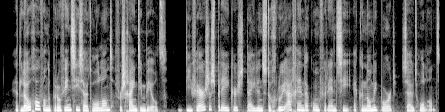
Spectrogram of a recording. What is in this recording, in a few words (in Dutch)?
voiceover; groeiagenda conferentie 2023; aftermovie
